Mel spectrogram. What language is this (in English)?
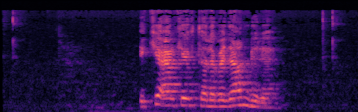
Turkish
